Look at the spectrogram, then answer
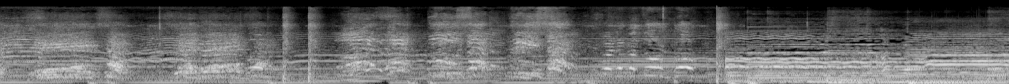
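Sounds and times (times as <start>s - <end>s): young voices chanting and shouting: 0.0s - 7.2s
crowd voices: 0.0s - 9.1s.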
